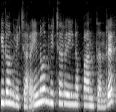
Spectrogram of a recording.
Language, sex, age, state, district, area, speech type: Kannada, female, 30-45, Karnataka, Koppal, rural, spontaneous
